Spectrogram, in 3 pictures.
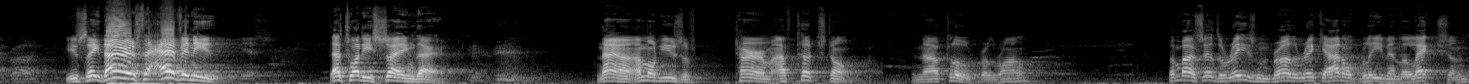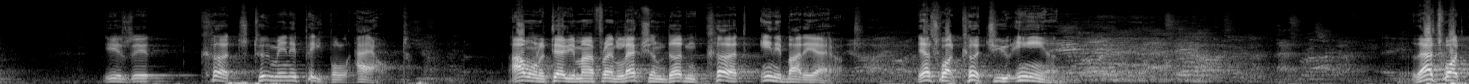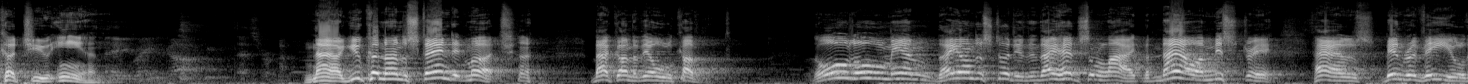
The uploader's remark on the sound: preached on 5/27/2023 at the Constitution Service for Blooming Grove Primitive Baptist Church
